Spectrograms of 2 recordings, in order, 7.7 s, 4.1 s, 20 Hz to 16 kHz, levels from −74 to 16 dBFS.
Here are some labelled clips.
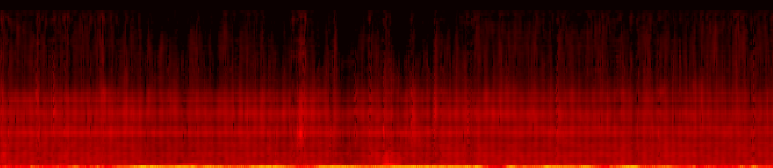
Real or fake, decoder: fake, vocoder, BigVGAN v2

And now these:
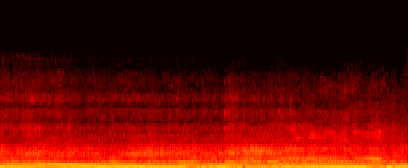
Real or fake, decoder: fake, vocoder, BigVGAN v2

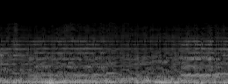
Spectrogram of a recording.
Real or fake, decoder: fake, vocoder, BigVGAN v2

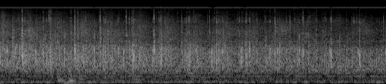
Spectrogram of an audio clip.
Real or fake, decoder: real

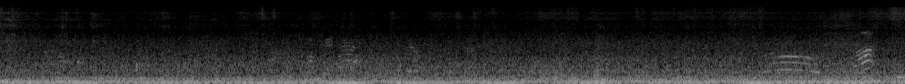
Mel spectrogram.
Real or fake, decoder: real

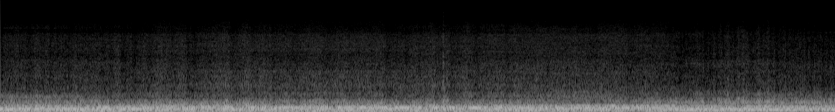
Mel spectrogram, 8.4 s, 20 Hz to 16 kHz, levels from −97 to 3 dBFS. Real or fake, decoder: real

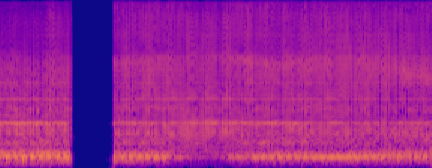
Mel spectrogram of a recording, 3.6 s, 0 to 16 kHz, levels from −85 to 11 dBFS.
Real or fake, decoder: fake, vocoder, BigVGAN v2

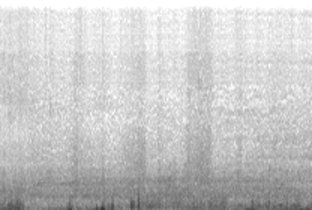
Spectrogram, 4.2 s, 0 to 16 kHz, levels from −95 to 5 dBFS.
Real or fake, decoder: real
